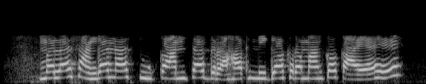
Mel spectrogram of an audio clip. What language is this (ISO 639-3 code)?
mar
